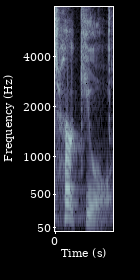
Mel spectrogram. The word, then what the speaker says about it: Hercule: Well, no, because his name is Hercule. Oh. But it's pronounced Hercule. But people are like, hey, Hercule, you're Hercules.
